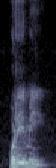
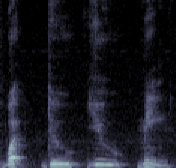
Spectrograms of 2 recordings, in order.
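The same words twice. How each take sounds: First: The words are said fast and run together. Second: Each word is said clearly and separately. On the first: The speaker calls it wrong. "When we get to talking really fast, sometimes we don't say things clearly" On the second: The speaker calls it right. "Each word has its own space"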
